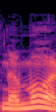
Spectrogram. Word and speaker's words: Namor: I think you're saying his name wrong. No, it's no more.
